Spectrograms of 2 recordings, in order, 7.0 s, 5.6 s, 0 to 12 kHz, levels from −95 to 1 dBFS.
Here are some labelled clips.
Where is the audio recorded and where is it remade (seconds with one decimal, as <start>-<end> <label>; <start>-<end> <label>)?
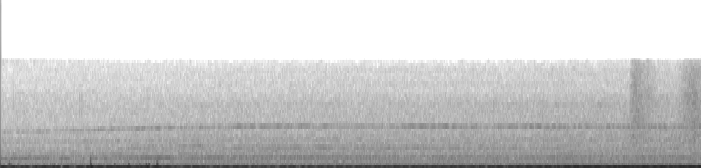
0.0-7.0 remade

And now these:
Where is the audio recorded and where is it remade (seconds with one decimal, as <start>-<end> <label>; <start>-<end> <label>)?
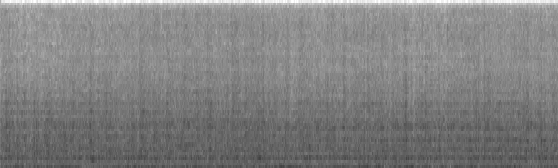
0.0-0.6 recorded; 0.6-4.0 remade; 4.0-4.5 recorded; 4.5-5.6 remade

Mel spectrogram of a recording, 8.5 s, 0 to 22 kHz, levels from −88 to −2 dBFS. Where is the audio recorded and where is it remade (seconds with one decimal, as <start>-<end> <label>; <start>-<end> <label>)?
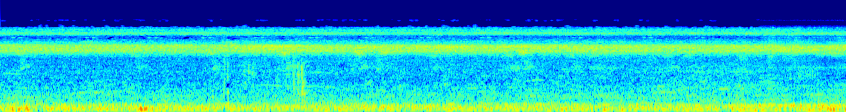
0.0-7.6 recorded; 7.6-8.5 remade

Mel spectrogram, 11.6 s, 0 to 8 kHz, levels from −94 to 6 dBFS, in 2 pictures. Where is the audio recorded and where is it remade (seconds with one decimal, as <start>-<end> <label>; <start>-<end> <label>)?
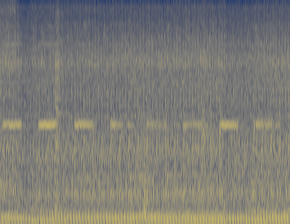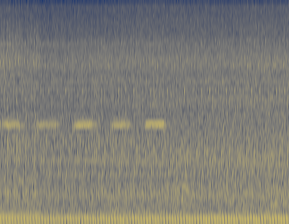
0.0-11.6 remade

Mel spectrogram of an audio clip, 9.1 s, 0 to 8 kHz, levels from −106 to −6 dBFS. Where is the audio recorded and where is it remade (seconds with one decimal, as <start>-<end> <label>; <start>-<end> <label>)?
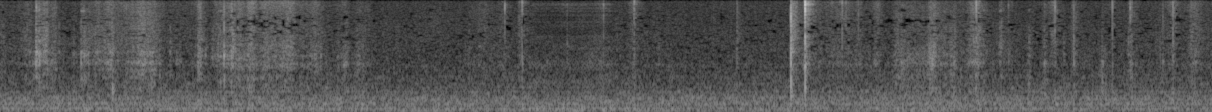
0.0-4.0 recorded; 4.0-4.6 remade; 4.6-9.1 recorded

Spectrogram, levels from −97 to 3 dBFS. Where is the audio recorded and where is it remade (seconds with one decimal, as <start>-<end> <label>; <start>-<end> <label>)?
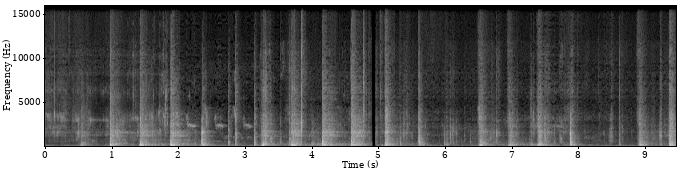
0.0-1.6 remade; 1.6-4.8 recorded; 4.8-9.5 remade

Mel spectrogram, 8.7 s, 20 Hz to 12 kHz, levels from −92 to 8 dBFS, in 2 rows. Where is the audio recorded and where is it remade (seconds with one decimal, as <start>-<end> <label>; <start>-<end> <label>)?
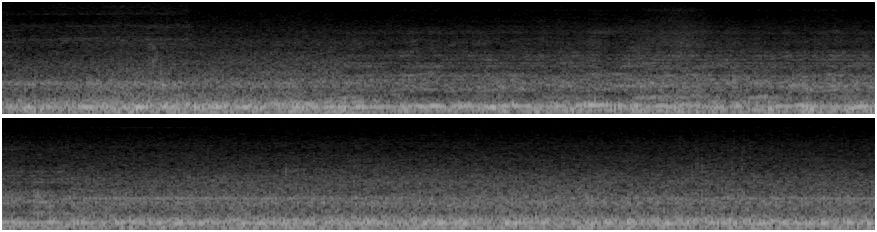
0.0-1.7 recorded; 1.7-4.7 remade; 4.7-8.7 recorded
